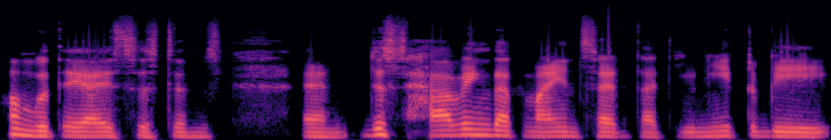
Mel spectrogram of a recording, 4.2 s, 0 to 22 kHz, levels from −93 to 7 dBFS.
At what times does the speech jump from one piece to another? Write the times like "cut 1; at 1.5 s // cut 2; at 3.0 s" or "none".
none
